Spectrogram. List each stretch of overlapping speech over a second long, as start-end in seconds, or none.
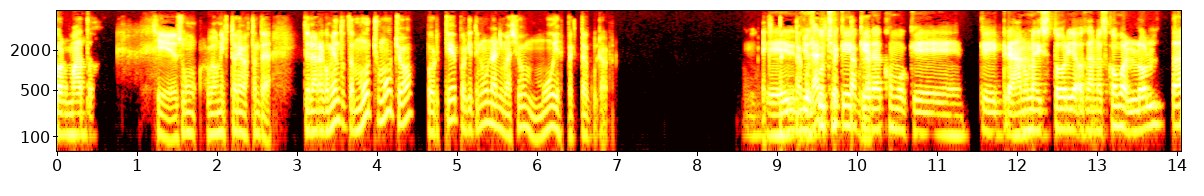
8.8-10.3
